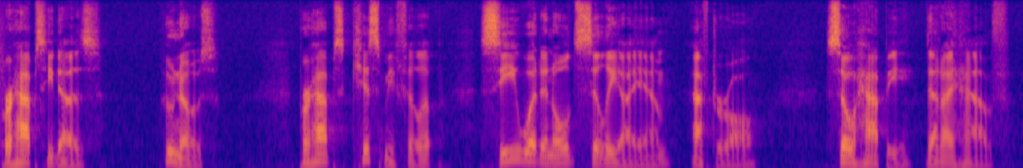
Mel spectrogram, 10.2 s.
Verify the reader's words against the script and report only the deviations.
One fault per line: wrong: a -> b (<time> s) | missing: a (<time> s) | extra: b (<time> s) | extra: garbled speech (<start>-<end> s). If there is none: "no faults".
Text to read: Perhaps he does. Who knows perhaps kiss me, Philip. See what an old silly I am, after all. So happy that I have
no faults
